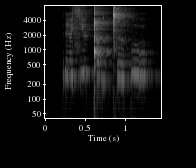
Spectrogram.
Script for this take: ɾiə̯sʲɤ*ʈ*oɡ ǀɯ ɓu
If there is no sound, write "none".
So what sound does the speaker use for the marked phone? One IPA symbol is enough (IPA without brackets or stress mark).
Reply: ǃ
